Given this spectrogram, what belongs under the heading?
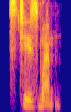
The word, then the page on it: steersman: Indian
